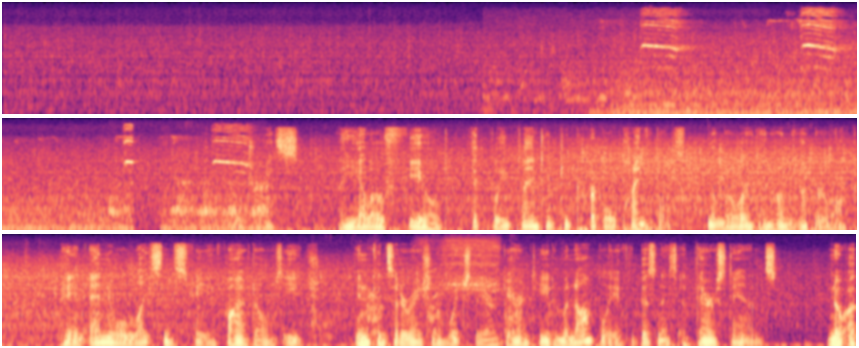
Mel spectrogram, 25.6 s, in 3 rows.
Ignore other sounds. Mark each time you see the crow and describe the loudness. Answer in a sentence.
The crow can be heard from 5.8 to 11.5 s, at a steady volume.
